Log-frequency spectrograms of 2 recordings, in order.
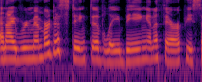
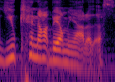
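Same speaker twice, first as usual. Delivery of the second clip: put-on pleading, begging voice; 4 dB quieter than usual. Retelling begging parents not to pay for a mistake: retelling own begging. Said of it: "I literally begged my parents".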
